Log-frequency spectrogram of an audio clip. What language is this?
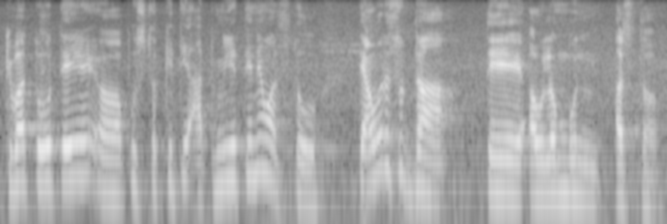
Marathi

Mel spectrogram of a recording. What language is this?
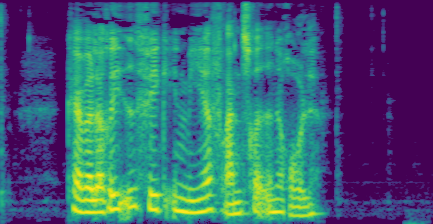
Danish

